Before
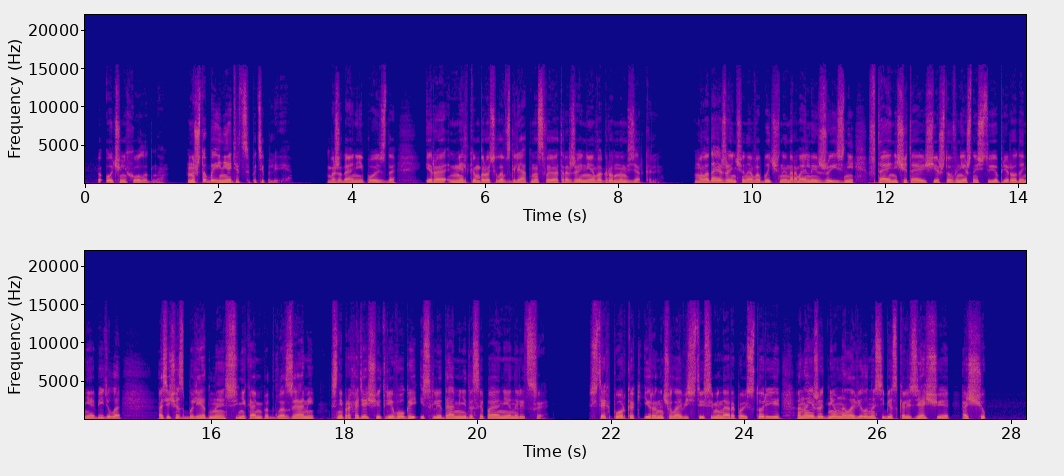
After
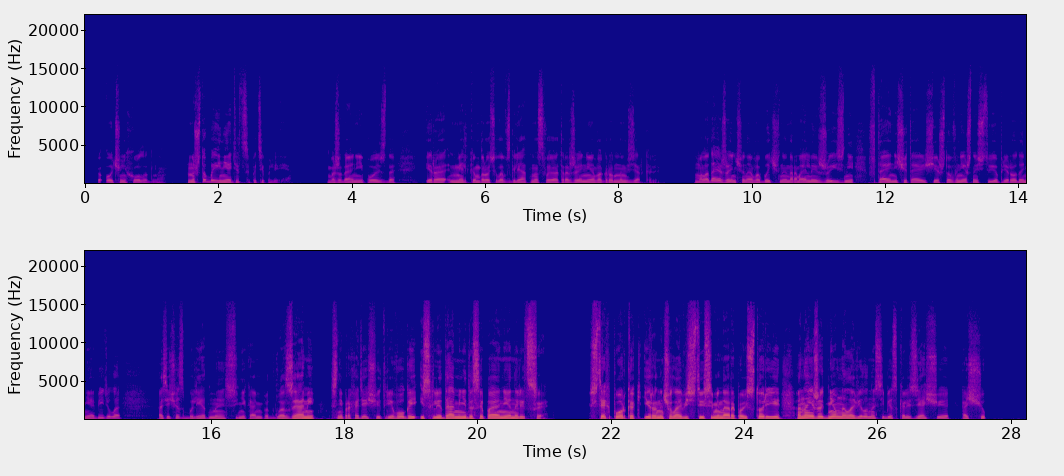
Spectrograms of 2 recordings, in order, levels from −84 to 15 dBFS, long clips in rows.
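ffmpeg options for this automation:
-af "volume=1.19,afade=t=in:st=16.89:d=0.58:silence=0.251189,afade=t=out:st=17.47:d=0.47:silence=0.375837,afade=t=in:st=18.67:d=0.42:silence=0.375837,afade=t=out:st=25.27:d=0.71:silence=0.354813"

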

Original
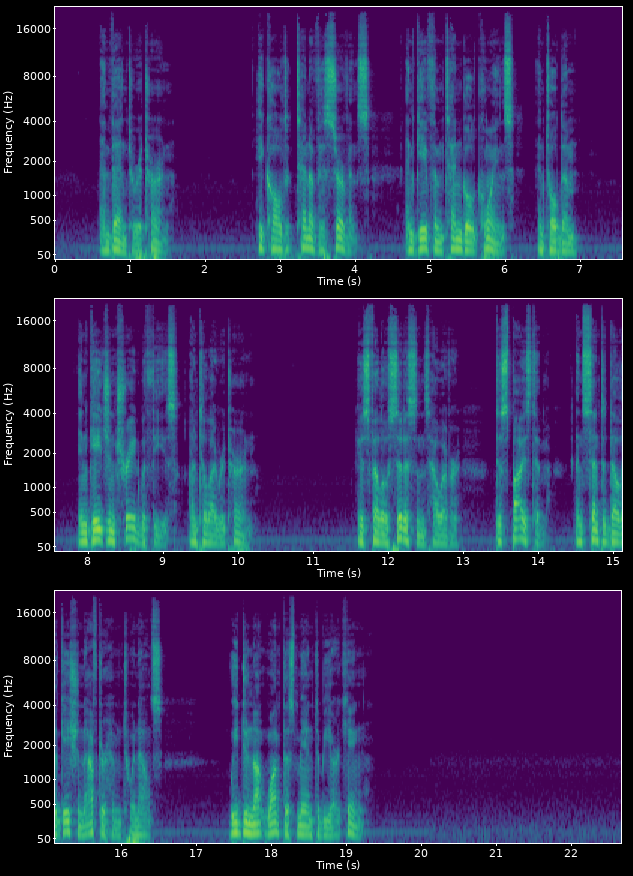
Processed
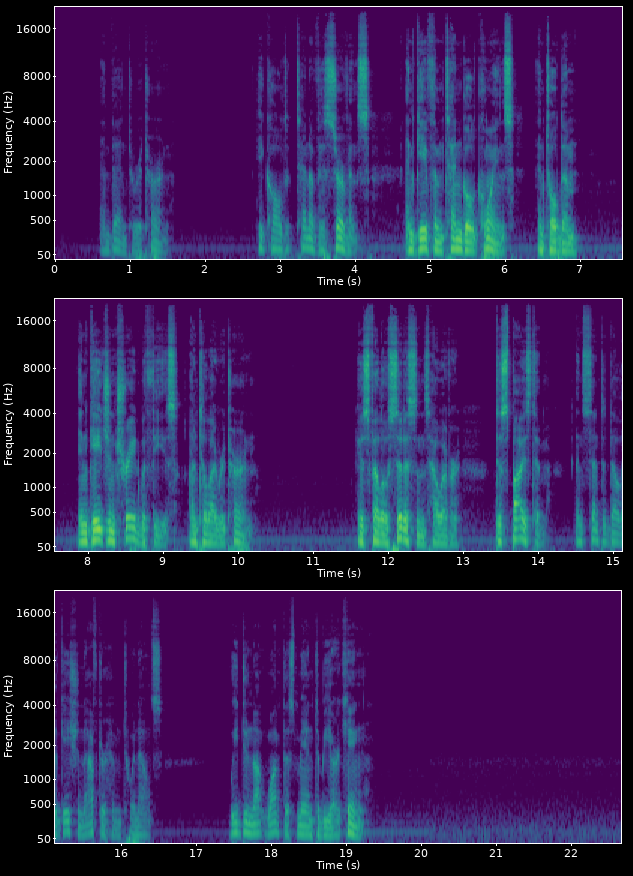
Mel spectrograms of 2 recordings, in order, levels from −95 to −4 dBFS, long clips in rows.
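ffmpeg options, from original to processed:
-af "volume=2.66,afade=t=in:st=0.84:d=0.54:silence=0.473151,afade=t=in:st=3.33:d=0.69:silence=0.298538,afade=t=out:st=13.61:d=1.03:silence=0.266073,afade=t=in:st=18.21:d=0.85:silence=0.281838"

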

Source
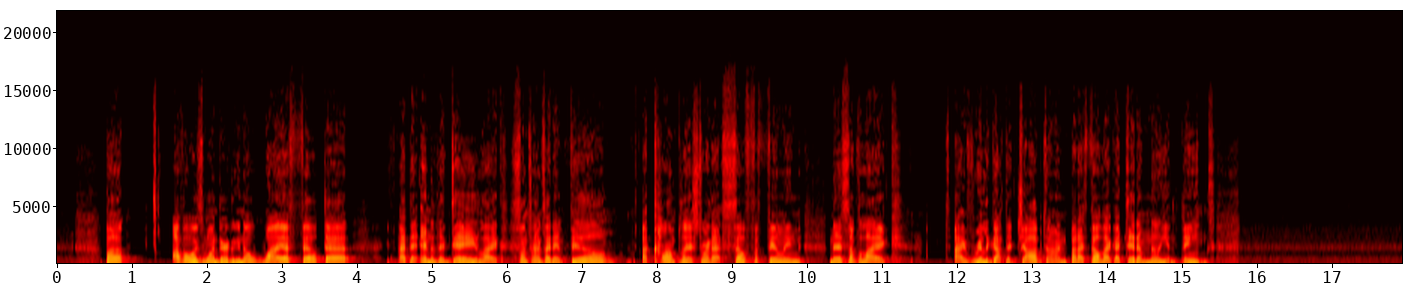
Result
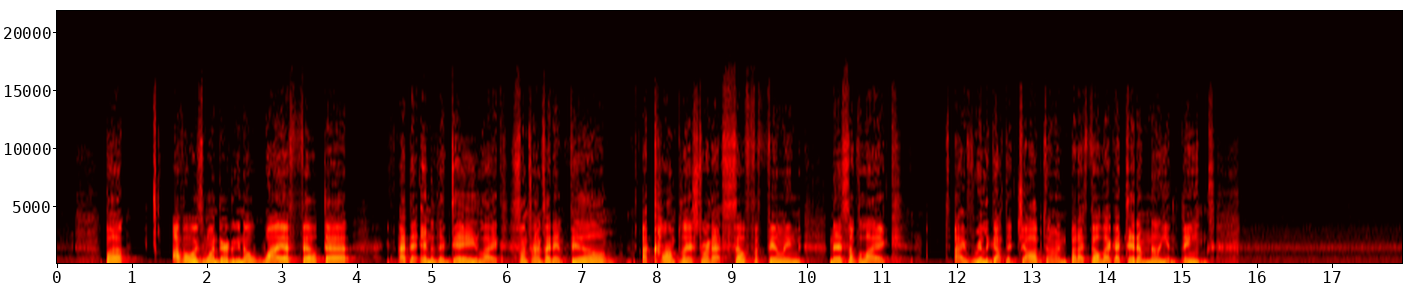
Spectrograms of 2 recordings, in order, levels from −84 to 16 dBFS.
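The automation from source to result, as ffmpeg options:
-af "asetnsamples=n=441:p=0,asendcmd='0.75 equalizer g 5;4.79 equalizer g -2.5;6.01 equalizer g 4.5;10.59 equalizer g -3.5;14.01 equalizer g 6',equalizer=f=1300:t=o:w=0.98:g=-4.5"

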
